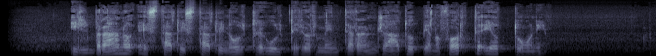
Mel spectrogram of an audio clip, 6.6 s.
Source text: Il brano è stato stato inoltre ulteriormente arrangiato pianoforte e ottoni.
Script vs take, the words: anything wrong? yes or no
no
